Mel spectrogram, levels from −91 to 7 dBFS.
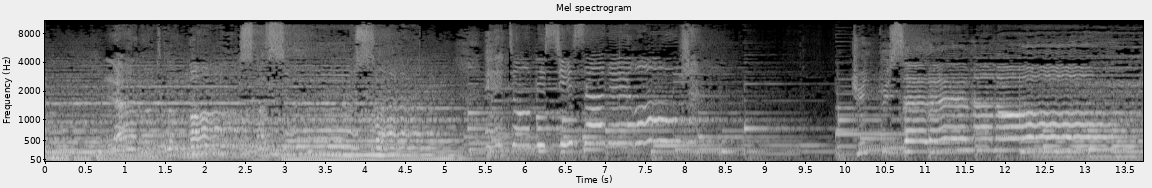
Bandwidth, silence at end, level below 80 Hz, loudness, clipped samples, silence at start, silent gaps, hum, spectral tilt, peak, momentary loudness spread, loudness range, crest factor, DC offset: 11 kHz; 0 s; -32 dBFS; -17 LUFS; under 0.1%; 0 s; none; none; -5 dB/octave; 0 dBFS; 12 LU; 6 LU; 16 dB; under 0.1%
